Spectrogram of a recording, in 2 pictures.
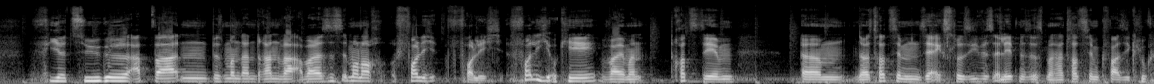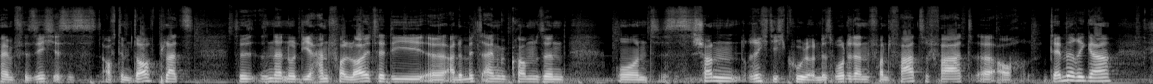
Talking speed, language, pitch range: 180 wpm, German, 110-140 Hz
